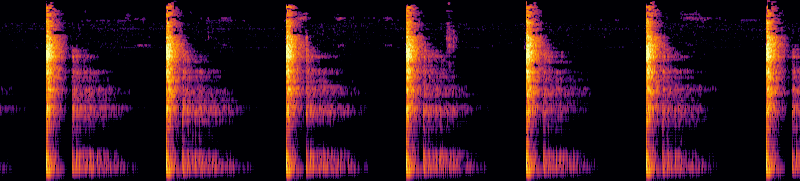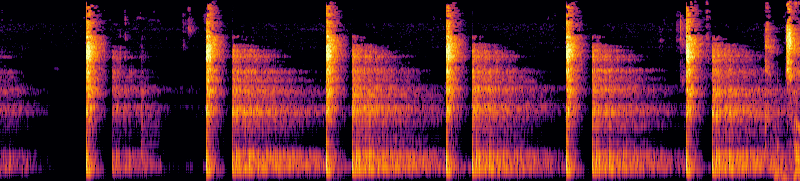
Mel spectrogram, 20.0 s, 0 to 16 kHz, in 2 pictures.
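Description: A repeating drum-machine-style hit about every second and a half, fed through a FuzzDog Spectre Verb reverb pedal, each hit trailed by a reverb wash. From about 13 s in the tails lengthen and run together into a continuous wash, over a faint mains hum.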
